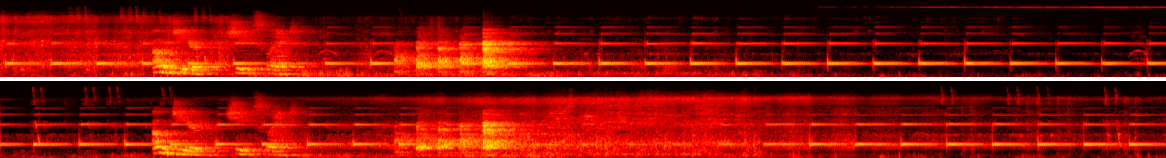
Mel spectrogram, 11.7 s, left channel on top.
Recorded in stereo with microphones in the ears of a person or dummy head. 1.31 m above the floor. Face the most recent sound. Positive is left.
turn(degrees=15)  # may be behind; listen again after turning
